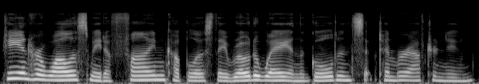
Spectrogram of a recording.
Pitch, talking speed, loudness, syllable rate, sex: 190 Hz, 215 wpm, -16 LUFS, 5.6 syllables/s, female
